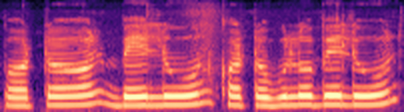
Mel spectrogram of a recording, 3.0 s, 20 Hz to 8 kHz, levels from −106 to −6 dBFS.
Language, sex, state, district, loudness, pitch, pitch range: Bengali, female, Tripura, Dhalai, -13 LUFS, 230 Hz, 225-240 Hz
